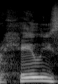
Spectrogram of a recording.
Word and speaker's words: Hailee: Hailee, right? That's how you say it.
